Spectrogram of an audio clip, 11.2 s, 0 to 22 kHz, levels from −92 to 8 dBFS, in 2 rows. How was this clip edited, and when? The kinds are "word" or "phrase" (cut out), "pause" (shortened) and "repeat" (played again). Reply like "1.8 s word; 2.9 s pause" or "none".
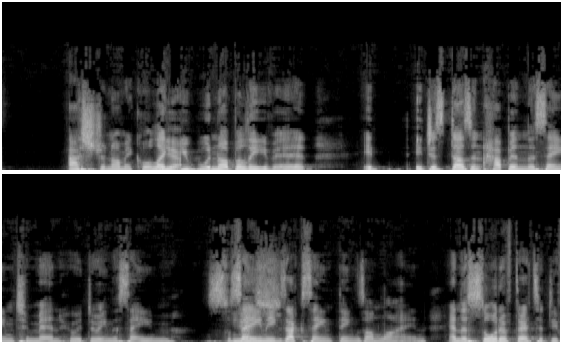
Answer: none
